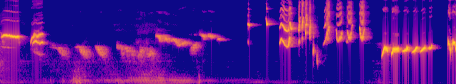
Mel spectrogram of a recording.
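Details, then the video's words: White-rumped shama (murai batu) masteran song used to prompt other shamas to respond: loud varied whistles, a run of descending slurred notes, then sharp buzzy bursts and a rapid series of repeated whistled notes near the end. "AUTO RESPON MURAI BATU ANDA DENGAR MASTERAN MURAI BATU SATU INI"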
